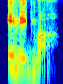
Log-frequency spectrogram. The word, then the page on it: enigma: Indian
